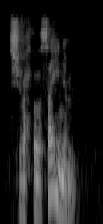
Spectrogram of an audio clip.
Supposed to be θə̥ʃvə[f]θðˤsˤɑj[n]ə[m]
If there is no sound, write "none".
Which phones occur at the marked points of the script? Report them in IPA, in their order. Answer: ħ, n, m

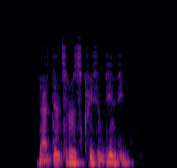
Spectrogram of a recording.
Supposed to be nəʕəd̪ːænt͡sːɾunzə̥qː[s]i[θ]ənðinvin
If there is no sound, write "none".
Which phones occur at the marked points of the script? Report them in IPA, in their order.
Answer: f, θ

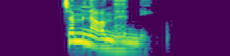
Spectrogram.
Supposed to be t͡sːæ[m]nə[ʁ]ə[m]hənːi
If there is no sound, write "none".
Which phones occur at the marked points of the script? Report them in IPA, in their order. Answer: m, ʁ, m

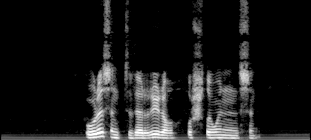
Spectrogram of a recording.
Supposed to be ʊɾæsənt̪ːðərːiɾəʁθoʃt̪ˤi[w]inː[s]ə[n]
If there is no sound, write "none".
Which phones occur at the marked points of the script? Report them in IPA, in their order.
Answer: w, s, n

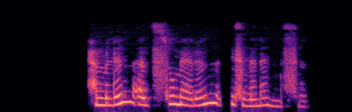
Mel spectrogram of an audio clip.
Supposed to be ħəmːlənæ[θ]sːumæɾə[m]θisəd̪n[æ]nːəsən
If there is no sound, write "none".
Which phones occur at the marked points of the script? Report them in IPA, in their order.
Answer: ð, n, æ

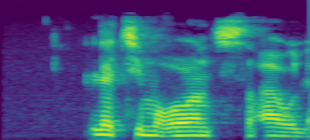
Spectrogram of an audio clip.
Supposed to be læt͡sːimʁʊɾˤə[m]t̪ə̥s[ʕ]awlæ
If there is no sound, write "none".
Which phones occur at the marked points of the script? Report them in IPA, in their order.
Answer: n, ʁ

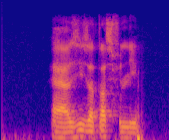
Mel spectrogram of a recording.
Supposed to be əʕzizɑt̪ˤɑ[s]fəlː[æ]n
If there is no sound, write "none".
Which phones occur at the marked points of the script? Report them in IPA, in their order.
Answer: s, i

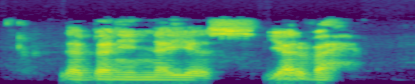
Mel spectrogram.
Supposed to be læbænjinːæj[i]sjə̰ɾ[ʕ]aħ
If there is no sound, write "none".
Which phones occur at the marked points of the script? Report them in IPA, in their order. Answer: æ, v

